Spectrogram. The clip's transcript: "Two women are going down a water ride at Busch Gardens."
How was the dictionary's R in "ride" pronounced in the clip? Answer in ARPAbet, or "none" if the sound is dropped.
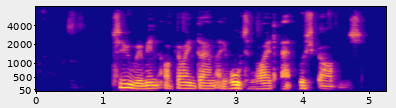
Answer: L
